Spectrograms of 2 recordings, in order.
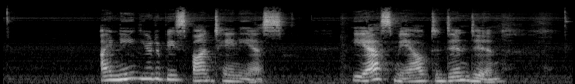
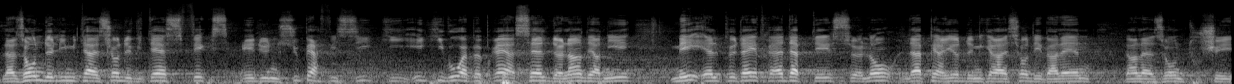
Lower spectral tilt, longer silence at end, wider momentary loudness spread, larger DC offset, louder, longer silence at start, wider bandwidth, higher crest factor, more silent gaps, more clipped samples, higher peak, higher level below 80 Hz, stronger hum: second, -2.5 dB/octave vs -5 dB/octave; about the same, 0.05 s vs 0.05 s; first, 16 LU vs 11 LU; neither; about the same, -20 LUFS vs -20 LUFS; about the same, 0.05 s vs 0 s; about the same, 16 kHz vs 16.5 kHz; about the same, 22 dB vs 18 dB; neither; neither; about the same, -2 dBFS vs -2 dBFS; second, -56 dBFS vs -34 dBFS; neither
